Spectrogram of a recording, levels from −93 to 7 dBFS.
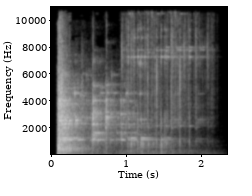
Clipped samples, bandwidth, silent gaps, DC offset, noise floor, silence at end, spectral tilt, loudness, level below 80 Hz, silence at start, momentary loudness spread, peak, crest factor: under 0.1%; 11 kHz; none; under 0.1%; -40 dBFS; 0.3 s; -1 dB/octave; -15 LUFS; -44 dBFS; 0.05 s; 19 LU; 0 dBFS; 18 dB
